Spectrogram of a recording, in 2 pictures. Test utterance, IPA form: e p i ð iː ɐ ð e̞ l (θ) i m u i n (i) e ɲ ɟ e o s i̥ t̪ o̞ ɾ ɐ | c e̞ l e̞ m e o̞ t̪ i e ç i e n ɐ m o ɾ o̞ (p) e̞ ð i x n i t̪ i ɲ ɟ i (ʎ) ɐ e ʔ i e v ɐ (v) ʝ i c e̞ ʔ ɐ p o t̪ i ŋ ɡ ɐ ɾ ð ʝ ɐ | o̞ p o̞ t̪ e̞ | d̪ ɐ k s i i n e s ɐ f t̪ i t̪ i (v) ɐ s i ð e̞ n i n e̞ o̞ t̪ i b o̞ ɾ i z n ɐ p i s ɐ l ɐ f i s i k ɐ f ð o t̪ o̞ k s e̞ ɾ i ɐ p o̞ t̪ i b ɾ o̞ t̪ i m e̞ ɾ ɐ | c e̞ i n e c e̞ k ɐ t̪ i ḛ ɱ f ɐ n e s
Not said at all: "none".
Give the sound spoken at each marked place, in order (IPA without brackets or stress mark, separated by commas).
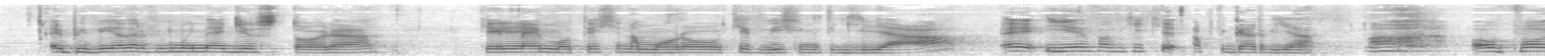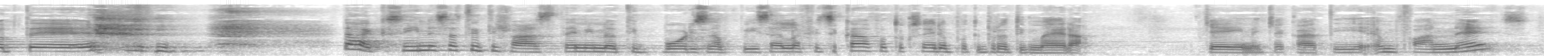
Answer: f, e, c, ʎ, v, f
